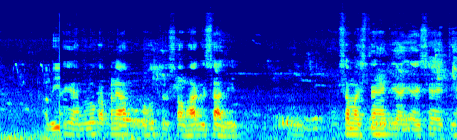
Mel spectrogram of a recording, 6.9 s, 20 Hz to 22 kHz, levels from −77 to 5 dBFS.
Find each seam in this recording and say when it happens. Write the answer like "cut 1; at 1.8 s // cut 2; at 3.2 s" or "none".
cut 1; at 1.0 s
